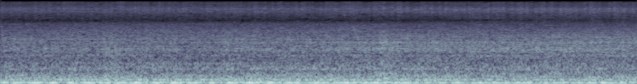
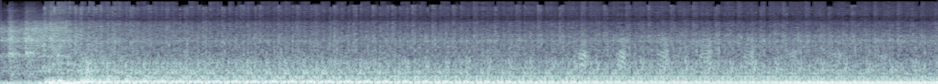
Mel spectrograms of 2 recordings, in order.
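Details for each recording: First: Cat-eye Ford truck idling on its quiet stock exhaust, which the owner calls pathetic before fitting a new exhaust: a low, soft, even idle rumble with no knocks or misses, a healthy engine. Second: Cat-eye Ford truck with dual exhaust pipe hacked off: engine catches and settles into a deep, throaty idle rumble, louder than stock, from the open cut-off pipe.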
